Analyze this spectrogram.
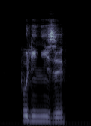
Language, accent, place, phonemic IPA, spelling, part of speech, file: French, France, Lyon, /pɔ.li.ni.ze/, polliniser, verb, LL-Q150 (fra)-polliniser.wav
- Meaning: to pollinate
